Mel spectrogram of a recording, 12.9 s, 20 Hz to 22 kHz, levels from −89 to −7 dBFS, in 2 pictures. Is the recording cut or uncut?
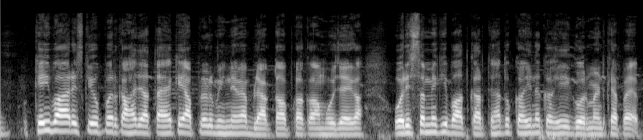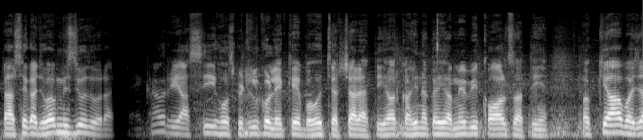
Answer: cut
